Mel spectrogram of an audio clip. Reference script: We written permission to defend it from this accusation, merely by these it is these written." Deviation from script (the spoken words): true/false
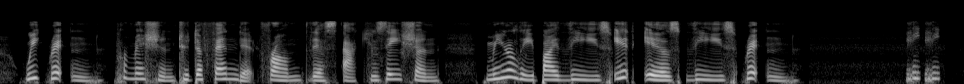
false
